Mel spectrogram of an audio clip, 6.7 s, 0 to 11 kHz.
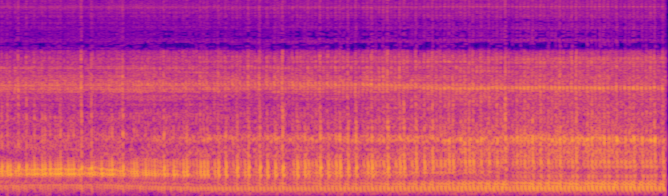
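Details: Restored 1973 Yamaha CT175 two-stroke with rebuilt carburetor, just started: fast, crisp idle staying steady and even with no misses or surging; healthy, easy-starting engine.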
